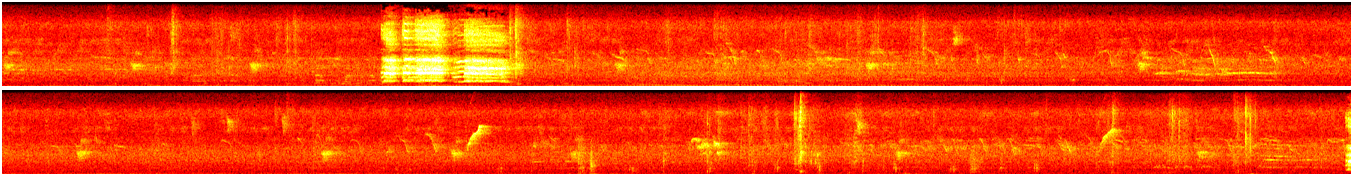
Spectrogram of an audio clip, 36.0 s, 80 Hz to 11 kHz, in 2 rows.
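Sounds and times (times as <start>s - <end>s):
steady low hum: 0.0s - 15.4s
rooster crowing: 5.0s - 7.0s.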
